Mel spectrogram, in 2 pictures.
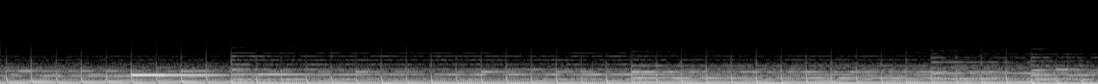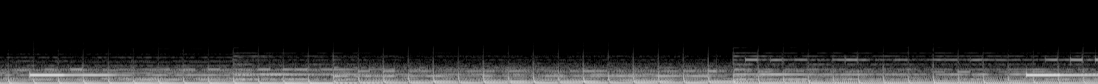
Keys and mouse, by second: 0.4 k, 3.0 a, 3.7 z, 5.6 z, 6.0-7.2 middle drag, 9.3 right click, 11.3 right click, 14.3 right click, 15.8-16.8 right drag, 16.8-18.1 middle drag, 18.1 click, 18.6 right click, 18.6 a, 19.0 right click, 19.8 click, 20.3-21.9 typing.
